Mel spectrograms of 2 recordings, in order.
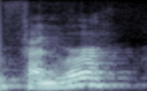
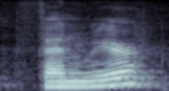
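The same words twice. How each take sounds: First: Fenrir said "FEN-rur", reduced last syllable; American pronunciation. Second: Fenrir said "FEN-reer", full ee in the last syllable; original-style pronunciation. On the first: Reviewer showing how it's said back home, Fenrir as American "FEN-rur". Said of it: "as we do say back home". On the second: Coin reviewer presenting the wolf's name, Fenrir pronounced "FEN-reer". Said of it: "or in America". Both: Shown as a demonstration.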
